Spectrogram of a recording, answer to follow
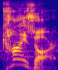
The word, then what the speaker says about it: Caesar: Fun fact, Caesar was pronounced as Kaisar, but we'll pronounce it as Caesar because it is more common.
